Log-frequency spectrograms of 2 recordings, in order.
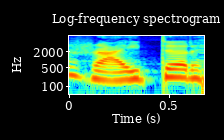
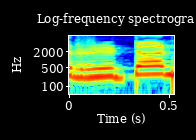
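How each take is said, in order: First: राइटर with "eye" in it, "rai-tar"; correct long-I reading. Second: रिटर with short "i", as "ri-tar"; wrong short-I reading. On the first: Teacher corrects the misreading for learners, "rai" in राइटर. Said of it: "राइटर है". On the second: Teacher shows learners the misreading, short-i रिटर. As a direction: say रिटर to rhyme with bitter. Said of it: "तो ये रिटर नहीं है". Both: Shown as a demonstration.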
